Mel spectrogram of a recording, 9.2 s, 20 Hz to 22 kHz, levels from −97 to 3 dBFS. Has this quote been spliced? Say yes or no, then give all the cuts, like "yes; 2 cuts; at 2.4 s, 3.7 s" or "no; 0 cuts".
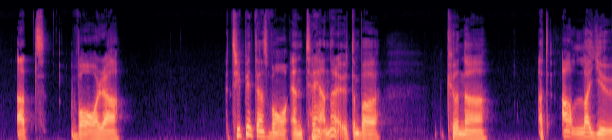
no; 0 cuts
